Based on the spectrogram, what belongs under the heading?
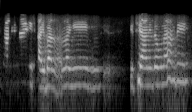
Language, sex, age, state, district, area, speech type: Odia, female, 45-60, Odisha, Sambalpur, rural, conversation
